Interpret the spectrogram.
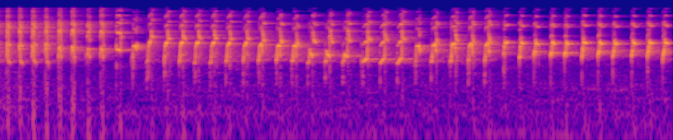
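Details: Lovebird, a fighter type, giving a long ngekek trill used to provoke another lovebird: a fast, steady chatter of sharp, high, buzzy notes, about three per second, that runs unbroken for over five seconds.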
